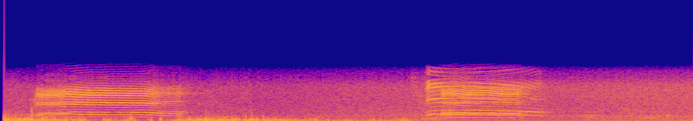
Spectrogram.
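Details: Goats at Opole Zoo in Poland: two loud, wavering, harmonic-rich bleats about three seconds apart, each over a second long, with crowd chatter and murmuring in the background.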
